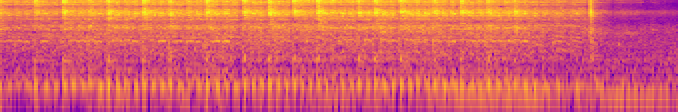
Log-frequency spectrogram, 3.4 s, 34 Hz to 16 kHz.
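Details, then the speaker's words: Kawasaki Ninja R150 two-stroke after a recent engine teardown: crackly, uneven rattle of about four ticks a second over a buzzy idle. Cause is a shattered power valve (Super KIPS) gear, likely from the crankshaft seal being refitted incorrectly. "Bro ini ternyata yang bunyi-bunyi ini Super Kit nya ini Hancur ini"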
